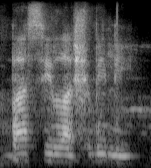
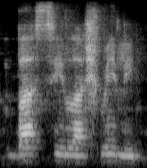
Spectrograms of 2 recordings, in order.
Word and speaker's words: Basilashvili: This is his own pronunciation of his name. Nikolos Basilashvili. Nikolos Basilashvili. So that's an ejective in Georgian. You can hear the ejective "r" in Georgian.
